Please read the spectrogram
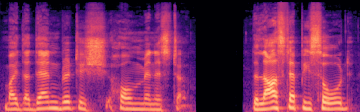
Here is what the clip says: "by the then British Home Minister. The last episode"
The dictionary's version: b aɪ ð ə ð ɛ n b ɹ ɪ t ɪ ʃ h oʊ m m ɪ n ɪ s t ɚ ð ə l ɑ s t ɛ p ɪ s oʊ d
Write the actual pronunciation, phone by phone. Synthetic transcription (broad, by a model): b aɪ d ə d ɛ n b ɹ ɪ t ɪ ʃ h oʊ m m ɪ n ɪ s t ɚ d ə l ɑ s t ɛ p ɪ s oʊ d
